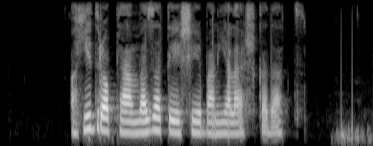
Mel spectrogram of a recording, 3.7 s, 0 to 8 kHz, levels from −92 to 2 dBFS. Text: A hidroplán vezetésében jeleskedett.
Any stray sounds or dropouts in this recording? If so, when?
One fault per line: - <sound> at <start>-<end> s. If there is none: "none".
none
